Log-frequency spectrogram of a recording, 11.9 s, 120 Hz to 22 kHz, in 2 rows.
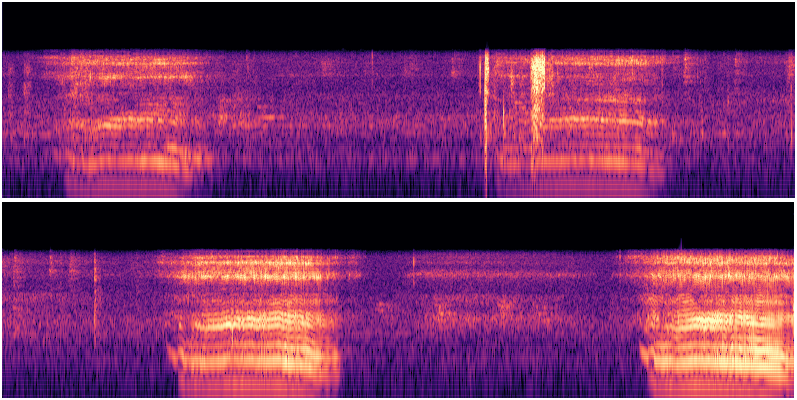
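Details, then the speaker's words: A nephew sleeping in his bed snores very loudly, a rumbling, rasping sound likened to sawing wood, about 17 a minute. Each snore lasts about a second, with quiet gaps between. "he isn't his a room so let's creep up on her now remember he's on the full of years old there he is in his bed canare it sounds like you see sawing wood ladies and gentlemen through here like this for you"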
